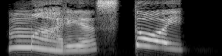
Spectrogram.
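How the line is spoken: Frightened exclamation. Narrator (Russian): испуганно воскликнула Василиса

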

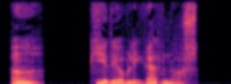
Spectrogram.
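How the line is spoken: Exclaimed, personally offended. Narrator (Spanish): exclamó Felipe de Valois, que tomaba ahora el asunto como personal

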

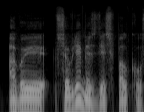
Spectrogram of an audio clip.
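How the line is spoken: Plain. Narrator (Russian): спросил Сенцов

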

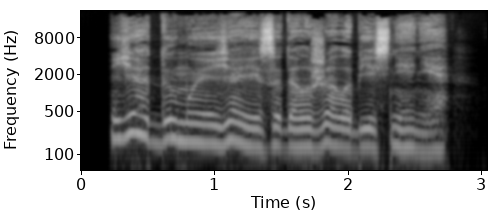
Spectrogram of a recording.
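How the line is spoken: Sigh. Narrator (Russian): вздохнул Эзра

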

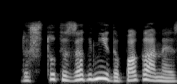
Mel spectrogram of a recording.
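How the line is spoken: Snarl. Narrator (Russian): зарычал второй

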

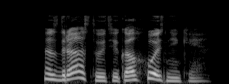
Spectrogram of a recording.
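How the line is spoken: Good-natured greeting, chuckle. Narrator (Russian): Добродушно поздоровался с нами стражник и хохотнул

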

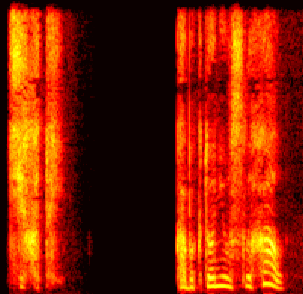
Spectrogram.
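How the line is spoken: Hoarse wheeze. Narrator (Russian): сипел тот

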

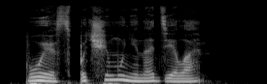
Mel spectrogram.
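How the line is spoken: Whisper. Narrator (Russian): Эдвин прошептал

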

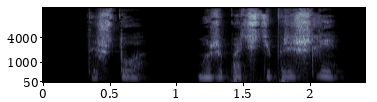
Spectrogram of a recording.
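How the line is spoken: Indignant whisper. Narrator (Russian): шепотом возмутилась я

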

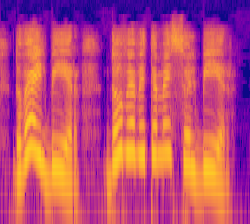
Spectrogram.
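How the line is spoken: Shouting. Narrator (Italian): mio padre andava urlando per la casa

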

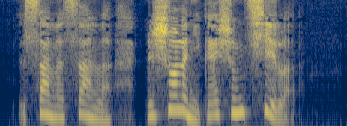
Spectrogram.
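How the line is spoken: Hesitant, smiling. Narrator (Chinese): 林星欲言又止，笑笑说

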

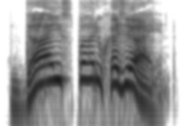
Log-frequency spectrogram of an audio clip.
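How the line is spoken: Shouted. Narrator (Russian): Человечек крикнул

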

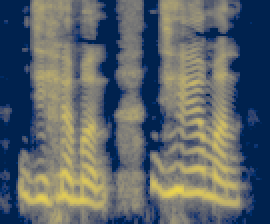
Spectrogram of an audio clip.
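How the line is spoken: Sobbing, repeating. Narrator (Russian): принялась, рыдая, твердить она

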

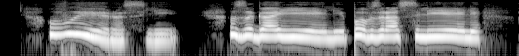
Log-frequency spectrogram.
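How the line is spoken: Cheerful chirping mother. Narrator (Russian): радостно щебетала мама

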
